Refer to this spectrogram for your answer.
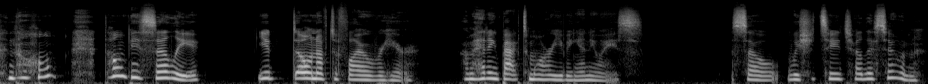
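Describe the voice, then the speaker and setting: A woman playing a loving, tired girlfriend on a late-night call, in a soft, intimate ASMR role-play. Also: a little high, moderate pace, no echo, studio quality, close to an everyday voice. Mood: playful reassurance.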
